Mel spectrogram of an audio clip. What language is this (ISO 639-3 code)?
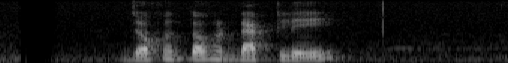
ben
